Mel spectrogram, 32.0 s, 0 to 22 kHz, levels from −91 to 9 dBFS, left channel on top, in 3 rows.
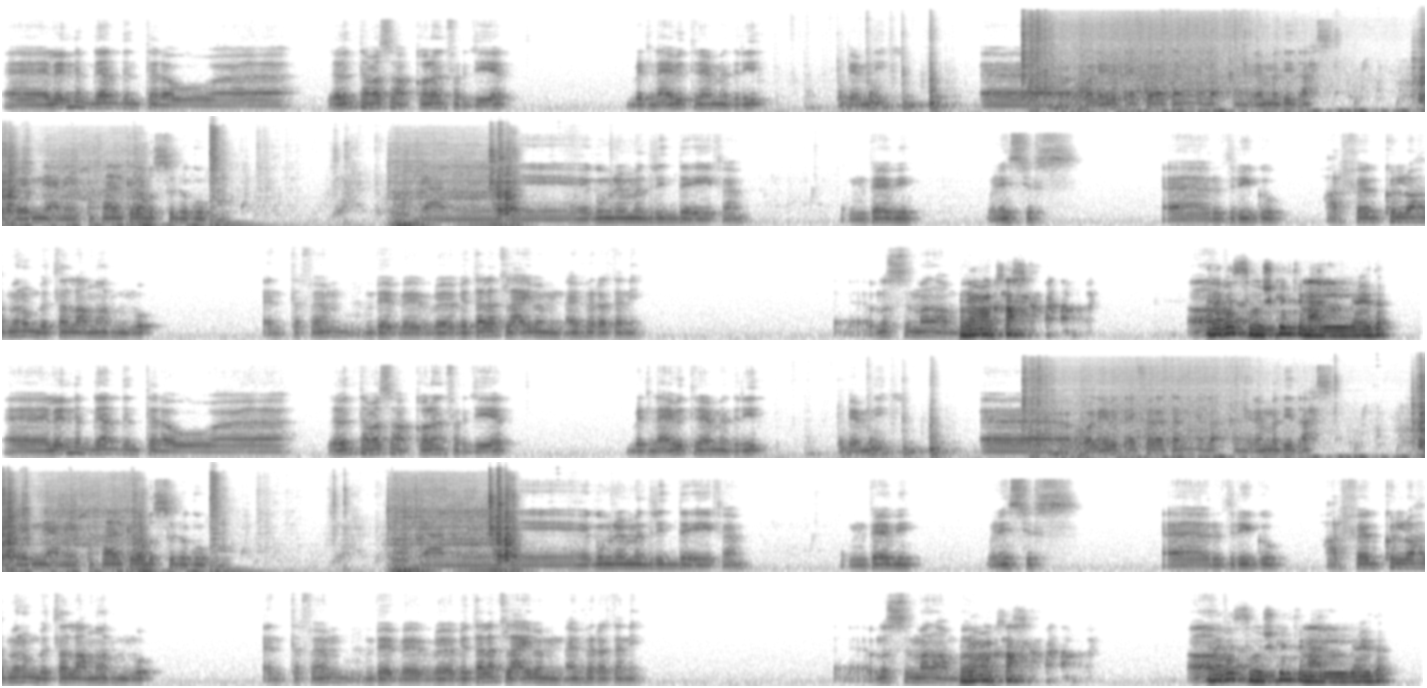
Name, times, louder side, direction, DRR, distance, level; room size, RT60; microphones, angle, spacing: voice 1, 0.0-2.2 2.4-3.8 4.7-5.7 6.3-6.8 7.3-10.0 10.7-12.3 13.8-16.3 17.0-17.6 18.1-18.7 19.4-20.3 20.6-22.5 23.3-26.2 27.6-28.7 30.2-30.5, right 1 dB, 10° right, 0.5 m, -36 dB
sound 1, 5.7-5.8 6.0-7.3 7.6-10.2 10.7-10.8 11.0-11.1 12.3-12.7 13.1-13.8 14.9-15.5, left 3 dB, 90° left, 1.1 m, -41 dB
sound 2, 8.2-12.9, equal, 15° left, 0.9 m, -45 dB
sound 3, 10.0-10.1 10.5-11.8 13.2-13.3 13.6-14.6, right 5 dB, 85° right, 0.7 m, -31 dB
voice 2, 28.5-29.4 30.4-31.7, left 4 dB, 45° left, 0.3 m, -23 dB
2.5 x 2.5 x 3.2 m
head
